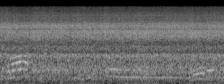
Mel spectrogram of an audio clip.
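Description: Steady, even hiss of stage spark fountains spraying sparks, with a faint singing voice drifting over it.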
